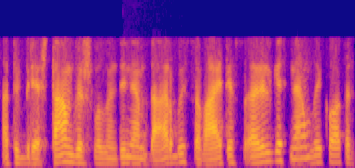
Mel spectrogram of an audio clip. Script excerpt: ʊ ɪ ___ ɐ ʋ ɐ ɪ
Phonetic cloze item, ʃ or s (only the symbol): s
